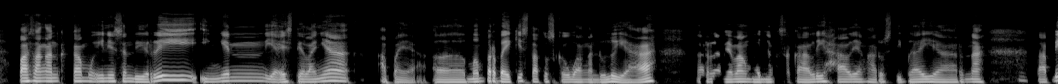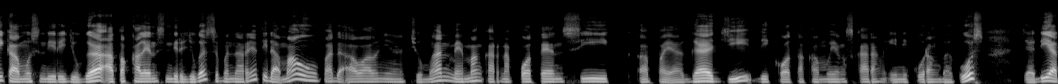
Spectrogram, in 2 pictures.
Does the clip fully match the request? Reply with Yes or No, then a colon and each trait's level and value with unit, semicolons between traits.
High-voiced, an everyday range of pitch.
No: low, 125 Hz; average, 3.5 semitones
